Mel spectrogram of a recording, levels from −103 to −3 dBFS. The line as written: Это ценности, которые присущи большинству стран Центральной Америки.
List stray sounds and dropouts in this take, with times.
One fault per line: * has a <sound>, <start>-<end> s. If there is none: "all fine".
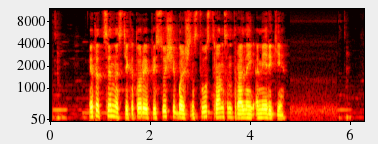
all fine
